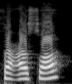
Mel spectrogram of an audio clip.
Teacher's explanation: صاد حروف التفخیم میں سے ہے، لہذا ہمیں صاد کو بھاری آواز میں پڑھنا ہے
